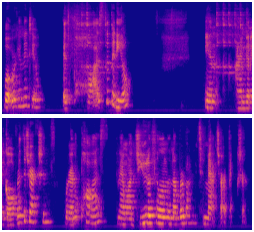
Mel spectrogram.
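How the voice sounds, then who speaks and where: A young adult kindergarten math teacher records a lesson for small children, talking directly to them like a kids show host with simple, encouraging words, questions and counting along. Her voice is mid-range at a moderate pace, captured with roomy, echoey webcam sound and slight background noise.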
